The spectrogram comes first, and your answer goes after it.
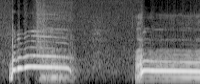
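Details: Female German Shepherd howling indoors: a short rising-then-level howl, a gap of about a second of quiet, then another sustained, steady howl with strong harmonics.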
